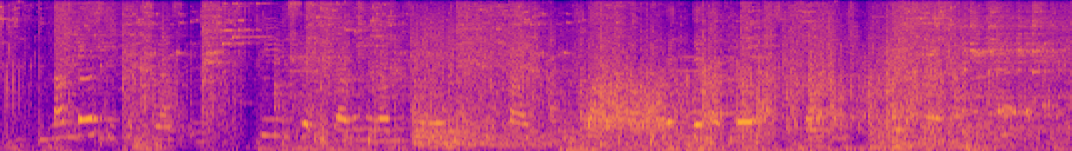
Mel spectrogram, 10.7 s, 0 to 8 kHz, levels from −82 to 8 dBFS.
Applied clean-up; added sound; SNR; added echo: none; Shatter; -3 dB; none.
